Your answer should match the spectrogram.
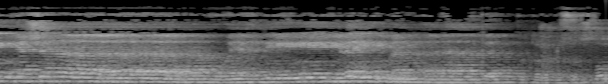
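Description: A man's voice reciting a Quran verse from Surah Ar-Ra'd in Arabic, in the melodic, drawn-out style of tajweed recitation with long held notes. The phrase trails off near the end.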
